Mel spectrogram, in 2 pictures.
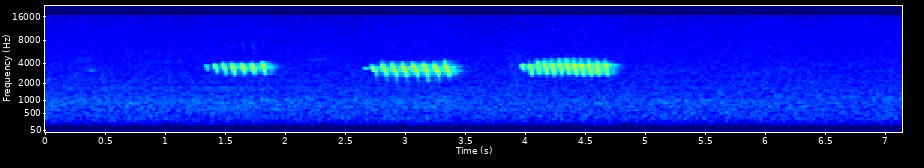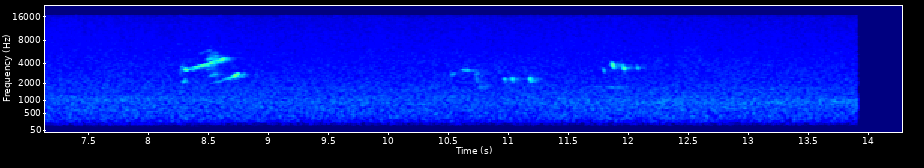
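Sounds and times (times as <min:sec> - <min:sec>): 
European greenfinch Chloris chloris giving buzzy trills: 0:01.4 - 0:02.0, 0:02.7 - 0:04.8, 0:08.3 - 0:08.9
faint European greenfinch twittering fragment: 0:01.4 - 0:02.0, 0:02.7 - 0:04.8, 0:08.3 - 0:08.9, 0:10.5 - 0:12.2.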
